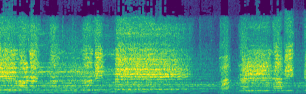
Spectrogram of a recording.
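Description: Choir singing a hymn in long held notes, with a brief break about four and a half seconds in.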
